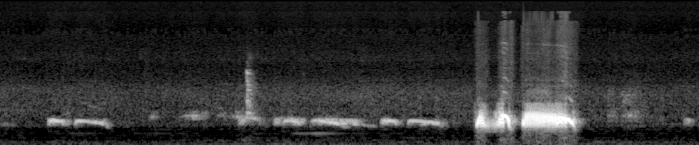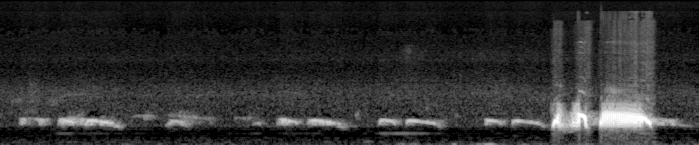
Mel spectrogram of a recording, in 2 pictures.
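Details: Spotted dove kept as a decoy, singing the thổ đồng voice style of southern Vietnam: soft low coo notes scattered through, broken by two loud phrases about eight seconds apart, each a pair of quick notes leading into a drawn-out purring coo.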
